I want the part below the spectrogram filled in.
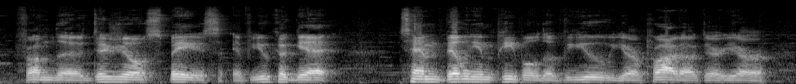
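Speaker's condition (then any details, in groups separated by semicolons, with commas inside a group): ALS; arms too weak to use, young-adult onset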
